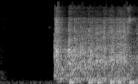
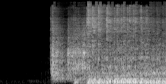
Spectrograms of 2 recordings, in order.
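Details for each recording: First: Husqvarna lawn tractor with Briggs & Stratton Intek engine, over 900 hours, fuel line disconnected, cranked briefly before first start: steady even compression pulses, several a second; starter working fine. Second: Husqvarna riding mower, Briggs & Stratton Intek V-twin, over 900 hours, new battery: catches on cranking, surges, sags and nearly dies, then flares again; getting fuel but not running on it.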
